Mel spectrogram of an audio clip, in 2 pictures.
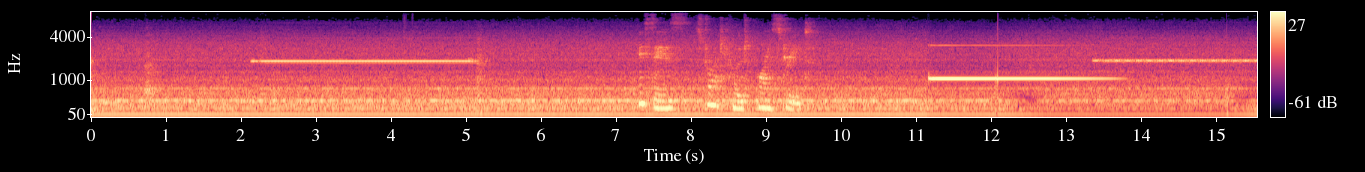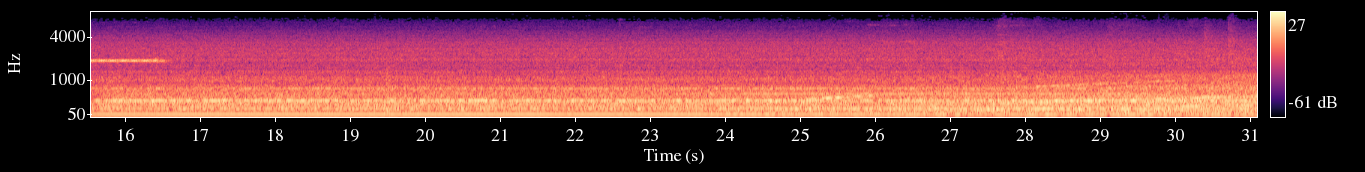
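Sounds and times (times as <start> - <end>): train equipment hum: 0.0 - 31.0
electronic warning tones: 2.1 - 5.2, 11.2 - 16.6.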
